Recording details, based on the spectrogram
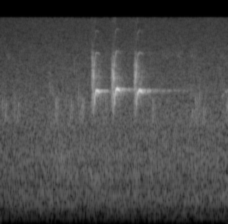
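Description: A common chaffinch gives three sharp, metallic 'pink' notes in quick succession over about half a second, against a faint hiss of outdoor background.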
